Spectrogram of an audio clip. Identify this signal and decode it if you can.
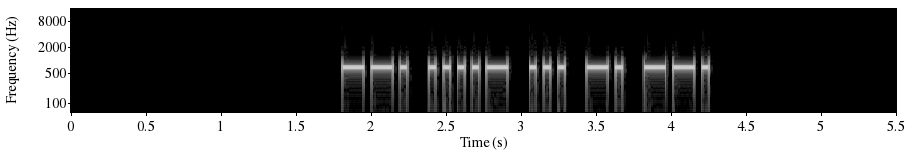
Morse code, heard as a keyed tone, about 25 wpm, 700 Hz. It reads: G4SNG
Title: DXCC-100 Call Signs - 5 Characters - 25wpm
